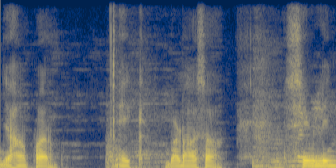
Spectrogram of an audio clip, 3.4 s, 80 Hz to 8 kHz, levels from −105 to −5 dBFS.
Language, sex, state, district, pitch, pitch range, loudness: Hindi, male, Uttar Pradesh, Muzaffarnagar, 110 Hz, 110-115 Hz, -21 LUFS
